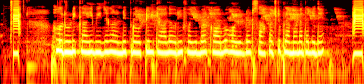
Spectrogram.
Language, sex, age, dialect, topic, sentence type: Kannada, female, 36-40, Mysore Kannada, agriculture, statement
